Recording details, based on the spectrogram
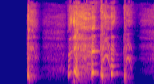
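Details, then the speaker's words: Short run of harsh throat-clearing coughs from an adult son, acted in a comedy sketch; he tells his mother he is not sick, just clearing his throat. "Yok anne ya hasta değilim. Boğazımı temizleyeyim."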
